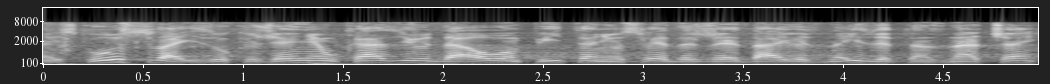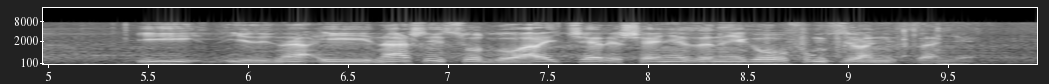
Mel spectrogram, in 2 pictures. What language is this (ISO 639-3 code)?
srp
